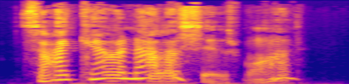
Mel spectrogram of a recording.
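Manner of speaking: startled, alarmed outburst at a very high pitch. A man reacts to a proposed experiment on his subconscious, alarmed. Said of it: "with visible alarm".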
